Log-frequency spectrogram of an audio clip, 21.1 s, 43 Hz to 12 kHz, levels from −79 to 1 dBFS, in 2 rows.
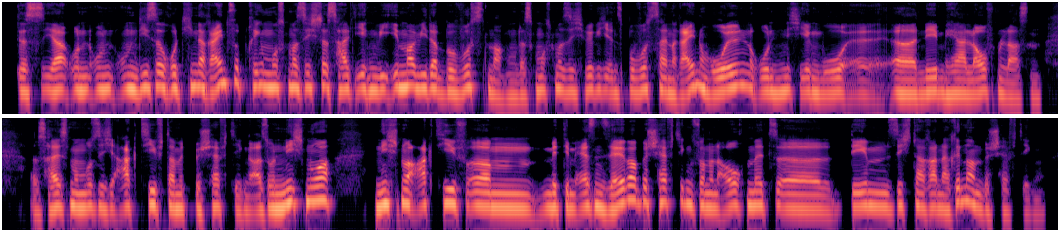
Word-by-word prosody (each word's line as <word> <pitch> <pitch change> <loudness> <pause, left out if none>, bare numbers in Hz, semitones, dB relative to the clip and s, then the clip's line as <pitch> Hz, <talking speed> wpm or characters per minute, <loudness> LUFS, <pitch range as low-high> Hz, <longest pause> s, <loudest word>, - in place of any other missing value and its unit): Das 135 +1 +1
ja 145 0 +4
und 145 0 -3
um 150 +1 -3
um 150 +3 0
diese 165 +3 +1
Routine 165 +1 0
reinzubringen, 180 -2 +1
muss 170 0 0
man 170 0 +2
sich 165 +1 -3
das 175 -5 -1
halt 150 -2 0
irgendwie 145 -1 -1
immer 165 +1 +4
wieder 160 0 +2
bewusst 135 +7 -3
machen. 110 -4 -5
Das 115 -1 -6
muss 140 -2 -6
man 155 - -2
sich 135 0 -6
wirklich 145 -1 -4
ins 125 -3 -6
Bewusstsein 140 -1 -2
reinholen 155 +6 +3
und 135 -3 -2
nicht 140 -1 -5
irgendwo, 130 0 -2
äh, 120 +1 0
äh, - - +1
nebenher 125 -1 0
laufen 125 +2 -1
lassen. 100 -1 -6 0.4
Das 110 -2 -6
heißt, 130 +3 +1
man 140 -2 +2
muss 140 -1 -2
sich 130 -1 -5
aktiv 140 +3 0
damit 130 -2 -2
beschäftigen. 120 -1 -5
Also 115 +3 0
nicht 165 +6 +3
nur, 190 -1 +5 0.4
nicht 160 +4 +2
nur 170 - +4
aktiv, 160 0 +1
ähm, 135 -5 +3
mit 135 +2 -1
dem 135 -1 -1
Essen 140 +1 +1
selber 165 +12 +5
beschäftigen, 175 -1 -2
sondern 140 -2 -2
auch 140 +2 -2
mit, 150 -1 -2
äh, 130 -3 +1 0.2
dem 140 0 +1
sich 140 +3 -5
daran 135 -2 0
erinnern 170 +2 -1
beschäftigen. 105 -2 -11
140 Hz, 180 wpm, -23 LUFS, 125-155 Hz, 0.4 s, nur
